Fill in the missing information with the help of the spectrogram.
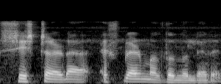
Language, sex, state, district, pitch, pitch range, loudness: Tulu, male, Karnataka, Dakshina Kannada, 115 Hz, 100-130 Hz, -17 LUFS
